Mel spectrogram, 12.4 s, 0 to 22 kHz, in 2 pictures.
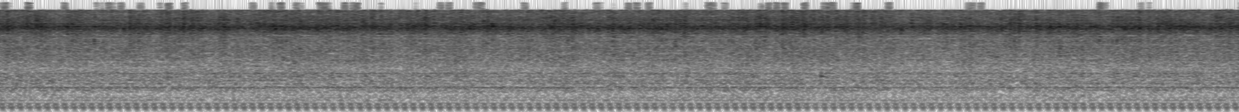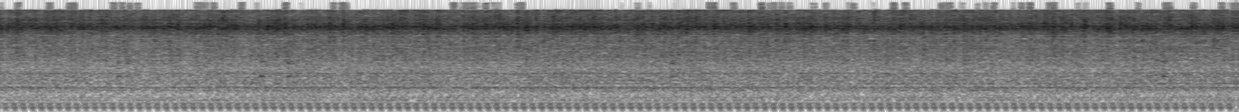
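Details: Freshly rebuilt Kohler single-cylinder engine in a Cub Cadet 102, steady idle with a regular light click about twice a second from the front pulley coming apart; the rod is not loose.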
